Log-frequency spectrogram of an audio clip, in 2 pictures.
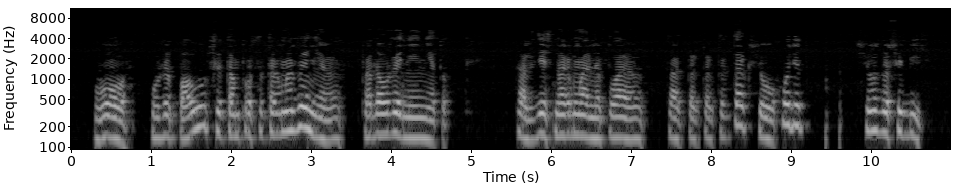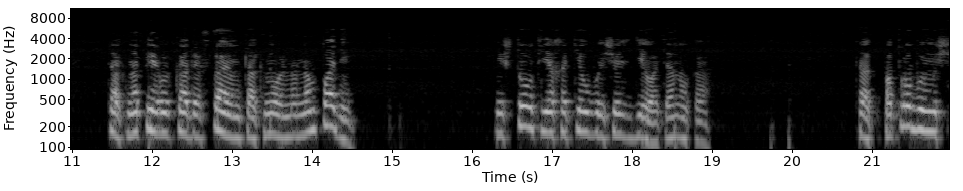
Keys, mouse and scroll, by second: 9.5 space, 11.9 click, 13.5 KP_0, 15.0 KP_0, 18.6 space, 19.9 space.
